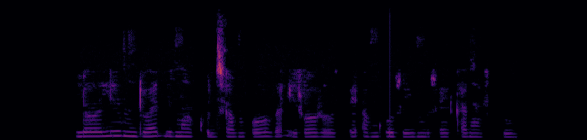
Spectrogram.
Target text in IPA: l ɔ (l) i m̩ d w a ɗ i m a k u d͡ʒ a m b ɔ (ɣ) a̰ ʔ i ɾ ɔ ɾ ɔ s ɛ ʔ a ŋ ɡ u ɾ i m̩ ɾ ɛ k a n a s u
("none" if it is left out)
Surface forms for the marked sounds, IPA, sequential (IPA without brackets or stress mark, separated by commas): l, ɣ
